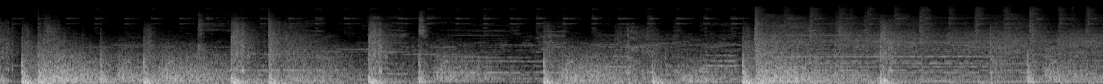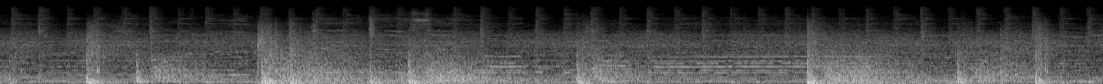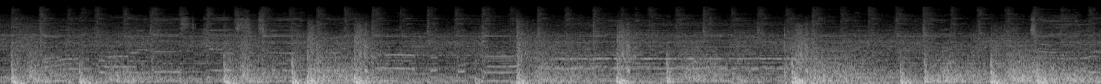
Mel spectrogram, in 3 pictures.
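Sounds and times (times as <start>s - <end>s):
heavy percussive hits: 0.0s - 33.0s
sustained music notes: 0.0s - 33.0s.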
